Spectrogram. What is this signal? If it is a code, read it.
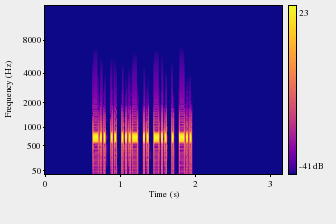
Morse code, heard as a keyed tone, about 50 wpm, 700 Hz. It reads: DIVIDED
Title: ED Suffix - Top 100 Words with Base Words 50wpm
